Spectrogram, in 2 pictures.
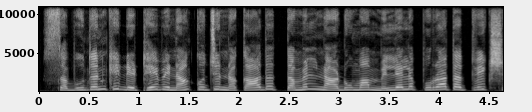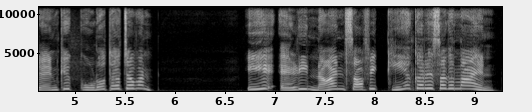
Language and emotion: Sindhi, angry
